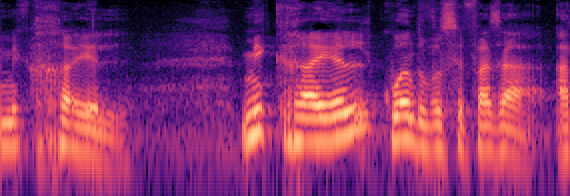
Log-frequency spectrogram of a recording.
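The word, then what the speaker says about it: מיכאל: Justamente o nome, na verdade, ele vem do hebraico Michael e tanto no grego quanto no hebraico, a pronúncia é justamente esta: Michael. Mikrael.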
